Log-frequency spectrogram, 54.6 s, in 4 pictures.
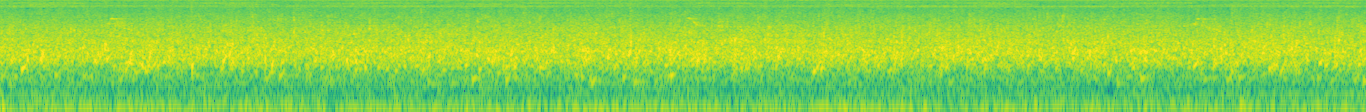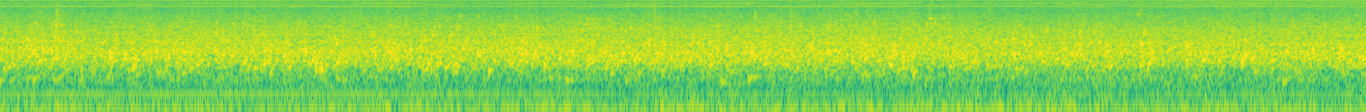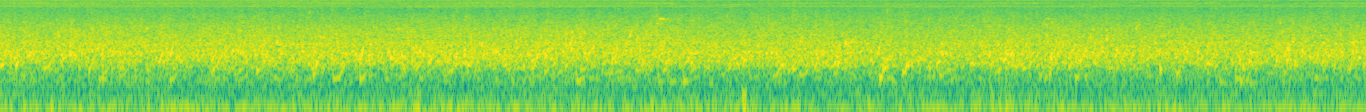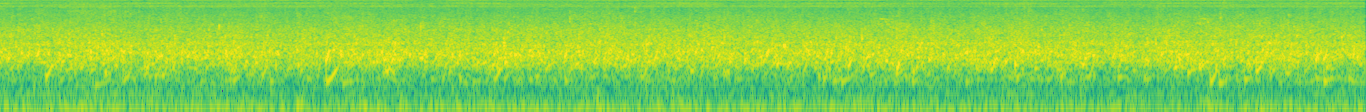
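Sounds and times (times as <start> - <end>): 
powerful stream flowing through a forest: 0.0 - 54.6.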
